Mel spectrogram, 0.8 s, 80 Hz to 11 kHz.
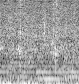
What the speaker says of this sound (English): It's 44 degrees and it's nice and rainy outside.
